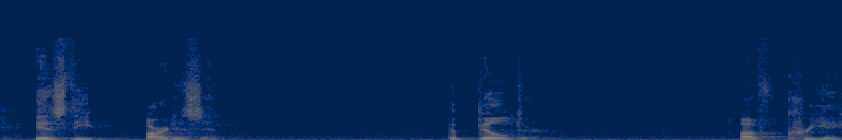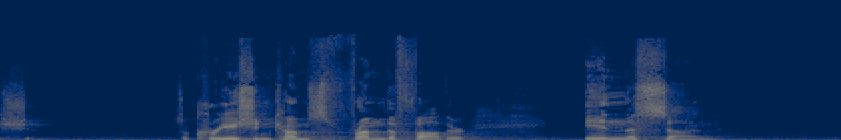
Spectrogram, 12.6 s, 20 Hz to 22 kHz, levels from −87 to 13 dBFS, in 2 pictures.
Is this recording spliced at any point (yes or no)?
no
